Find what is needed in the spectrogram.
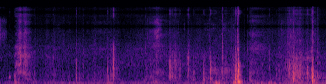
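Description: Quiet handling sounds and a few small clicks, with one sharp knock about three-quarters through as the car's hood is opened, over a faint steady low rumble.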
